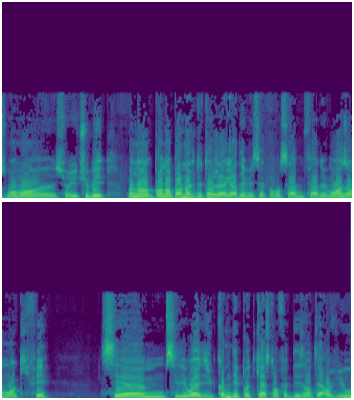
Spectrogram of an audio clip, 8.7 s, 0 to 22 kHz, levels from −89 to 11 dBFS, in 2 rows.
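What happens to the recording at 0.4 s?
At 0.4 s the speech is hit by hard clipping, which runs through the whole clip rather than starting there. The signal is driven about 10 dB past what the chain can pass, so every peak is sliced flat, touching a few percent of samples. Those squared-off tops throw harmonics high into the spectrum, giving a harsh, buzzy fuzz on loud syllables. Unlike soft saturation or a limiter, the edge is abrupt and gritty rather than rounded or pumping.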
